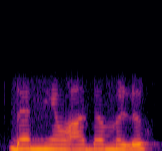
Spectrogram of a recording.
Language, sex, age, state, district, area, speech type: Telugu, female, 18-30, Telangana, Jayashankar, urban, conversation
